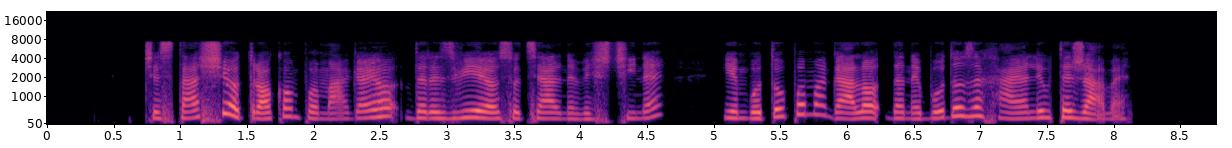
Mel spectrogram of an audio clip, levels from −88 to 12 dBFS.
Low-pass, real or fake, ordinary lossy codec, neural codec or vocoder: 7.2 kHz; fake; none; codec, 16 kHz in and 24 kHz out, 1 kbps, XY-Tokenizer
